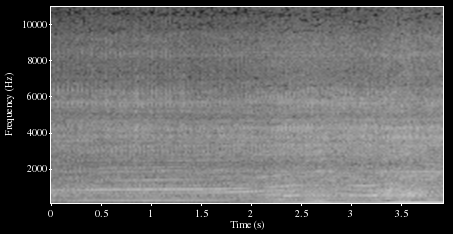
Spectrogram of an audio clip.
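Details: Mini Cooper N12 petrol engine revving: rough rhythmic knocking under rising hum, grew worse after retiming and a new tensioner, monstrous after 300 miles; rod knock suspected, not confirmed.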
